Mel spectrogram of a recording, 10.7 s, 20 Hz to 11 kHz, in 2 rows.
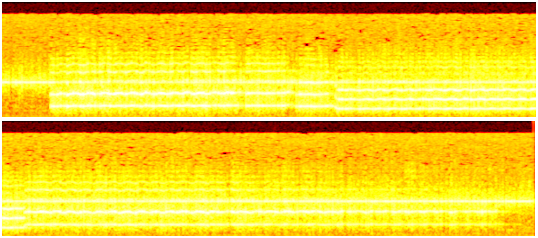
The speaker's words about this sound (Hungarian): Kedves hallgatóink, pontos időjelzést adunk. Tárogatónk hangja 22 órát jelez.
